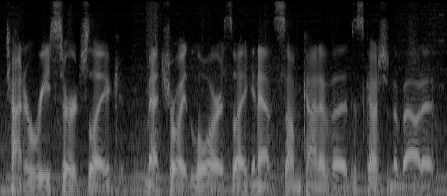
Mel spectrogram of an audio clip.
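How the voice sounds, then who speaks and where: A man's voice: on the low side, monotone, brisk. A man chatting casually as he hosts a game livestream, rambling and stammering with repeated words and slangy, salty language. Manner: informal, profane and slangy. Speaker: livestream host playing a video game. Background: game music.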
